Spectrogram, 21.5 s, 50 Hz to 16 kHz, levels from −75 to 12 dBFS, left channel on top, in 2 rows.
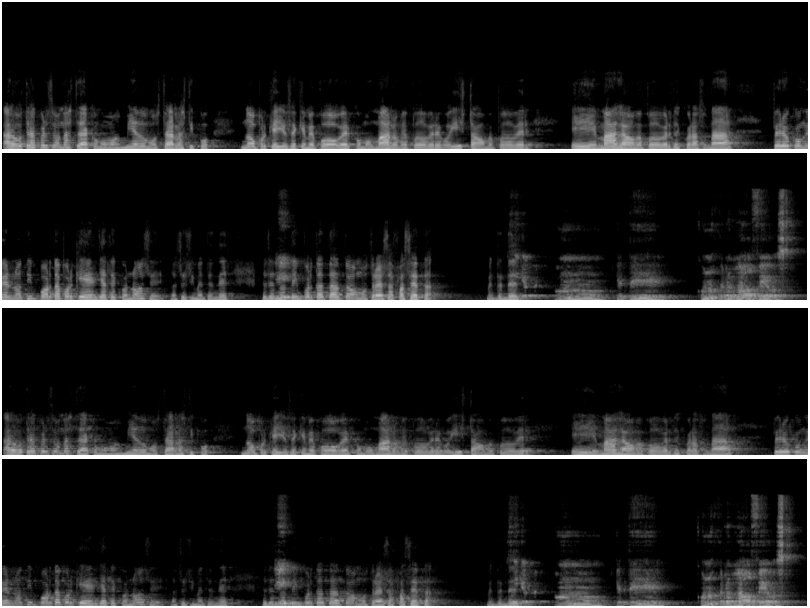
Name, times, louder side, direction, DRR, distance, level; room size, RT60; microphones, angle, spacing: voice 1, 0.0-2.7 3.2-7.0 7.6-9.7 10.3-13.8 14.2-16.5 17.2-17.7, left 4 dB, 30° left, 11 dB, 0.3 m, -23 dB
voice 2, 18.1-19.6 20.1-21.2, equal, 80° right, -1 dB, 4.6 m, -26 dB
17.0 x 13.5 x 2.6 m, 0.98 s
head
